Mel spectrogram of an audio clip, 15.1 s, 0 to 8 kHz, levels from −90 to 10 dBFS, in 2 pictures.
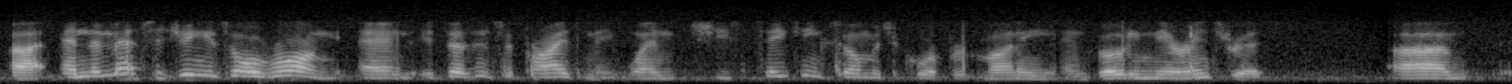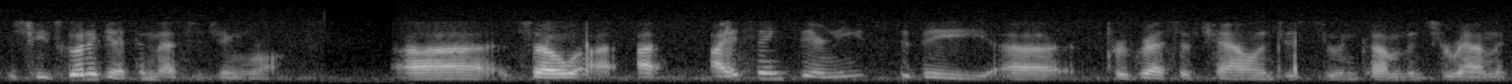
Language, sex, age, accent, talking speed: English, male, 50-69, American, 185 wpm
